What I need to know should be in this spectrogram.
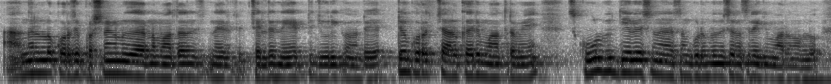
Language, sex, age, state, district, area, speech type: Malayalam, male, 45-60, Kerala, Palakkad, rural, spontaneous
